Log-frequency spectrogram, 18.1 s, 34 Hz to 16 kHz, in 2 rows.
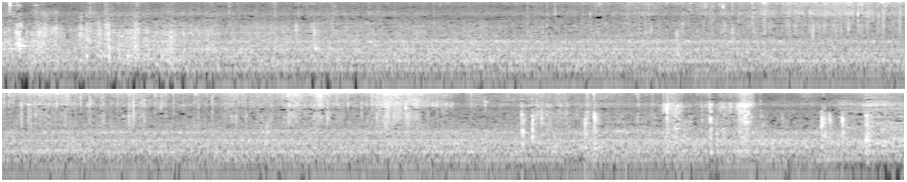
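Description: JCB 3DX backhoe loader's diesel engine running steadily under load as the backhoe digs and lifts a bucket of earth. A few sharp knocks come near the end.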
